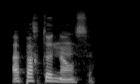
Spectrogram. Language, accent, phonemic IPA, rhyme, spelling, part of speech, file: French, France, /a.paʁ.tə.nɑ̃s/, -ɑ̃s, appartenance, noun, LL-Q150 (fra)-appartenance.wav
- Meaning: 1. belonging 2. membership 3. aseity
